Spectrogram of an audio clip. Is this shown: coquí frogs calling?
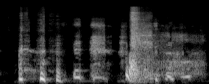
no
